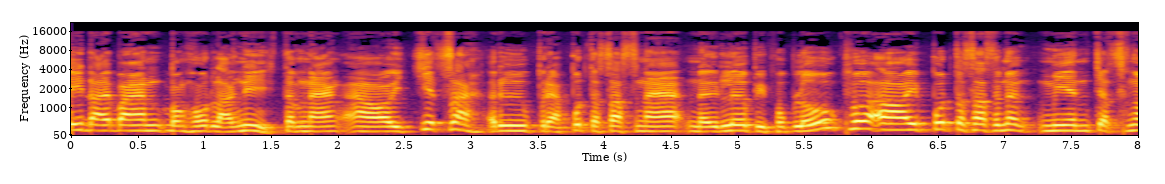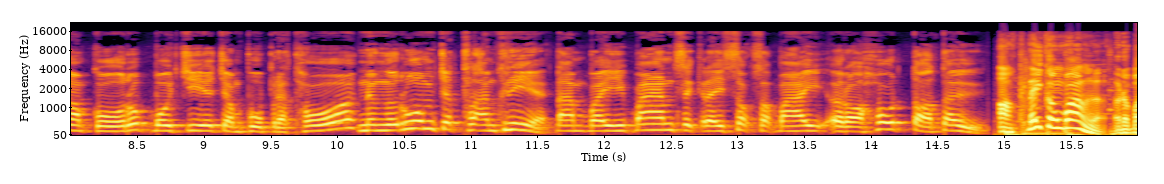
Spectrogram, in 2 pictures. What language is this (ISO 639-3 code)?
tha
